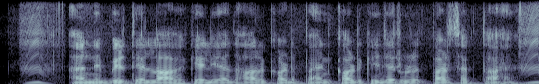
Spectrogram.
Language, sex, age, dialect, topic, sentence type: Magahi, male, 18-24, Southern, banking, question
